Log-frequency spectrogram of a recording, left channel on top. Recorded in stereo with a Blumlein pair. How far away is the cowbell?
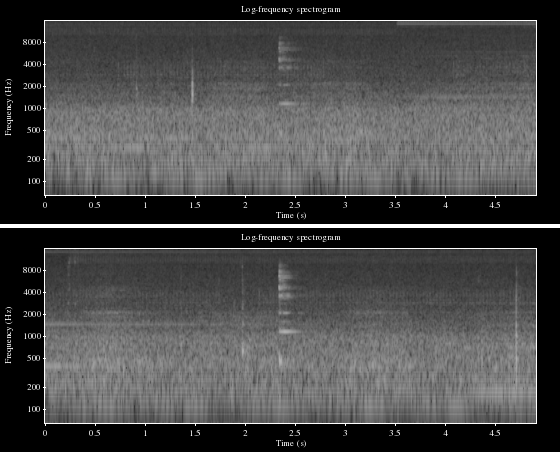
About 0.6 m.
